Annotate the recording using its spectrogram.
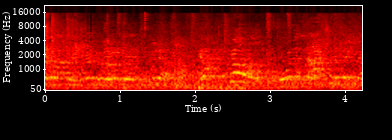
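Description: Shouted calls from ringside voices during an amateur boxing bout, with a few dull thuds of impacts.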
